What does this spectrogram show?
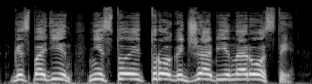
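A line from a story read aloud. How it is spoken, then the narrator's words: Breathless near-shout. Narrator (Russian): Почти выкрикнул запыхавшийся дрог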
